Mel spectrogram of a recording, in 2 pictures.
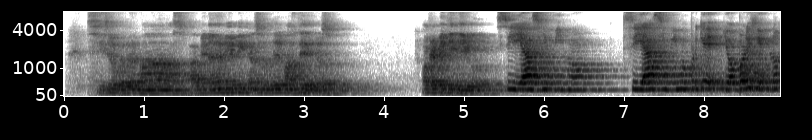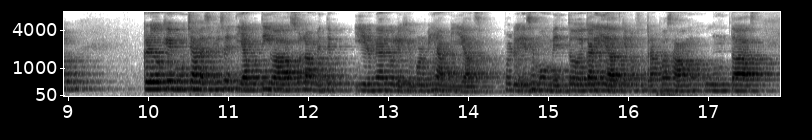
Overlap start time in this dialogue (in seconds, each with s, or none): none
